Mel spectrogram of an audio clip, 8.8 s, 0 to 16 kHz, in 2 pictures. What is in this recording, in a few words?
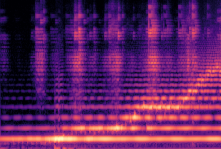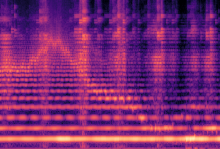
BELLS RESY, RESONAN DRONE; Zero-G Ambient 1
